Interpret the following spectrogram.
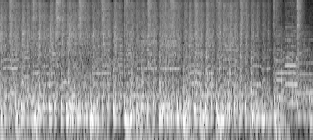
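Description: Marching band playing: snare and bass drums keep up fast rolls and strokes under trumpets and trombones carrying the melody. In the last half second the drumming thins and the brass comes forward.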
